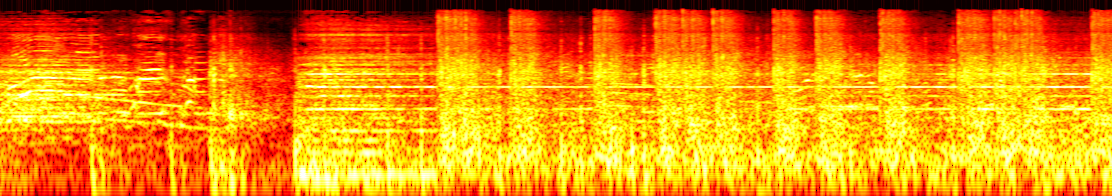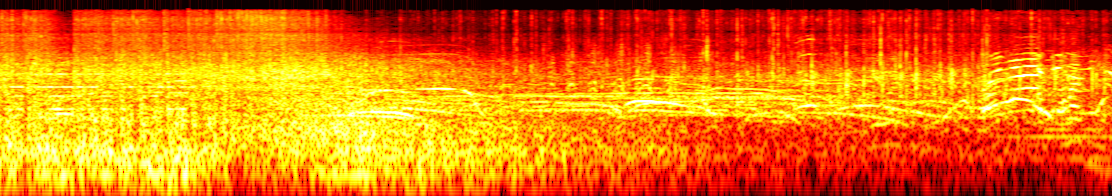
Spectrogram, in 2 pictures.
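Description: A fireworks finale barrage: shells bursting in rapid succession over loud show music. About eleven seconds in the bursts die away and crowd cheers and whoops take over.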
